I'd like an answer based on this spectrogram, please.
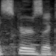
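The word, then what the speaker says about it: Skrzek: If you say Shrek, it sounds better than Skirzik.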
